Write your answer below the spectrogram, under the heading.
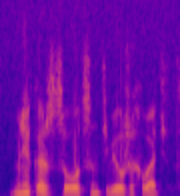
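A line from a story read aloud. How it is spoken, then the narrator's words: Calm. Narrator (Russian): спокойно произнес он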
